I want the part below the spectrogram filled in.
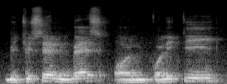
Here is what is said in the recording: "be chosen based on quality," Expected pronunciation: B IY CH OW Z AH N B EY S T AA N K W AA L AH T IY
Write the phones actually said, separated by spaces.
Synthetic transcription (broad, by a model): B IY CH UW S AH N B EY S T AA N K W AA L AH T IY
